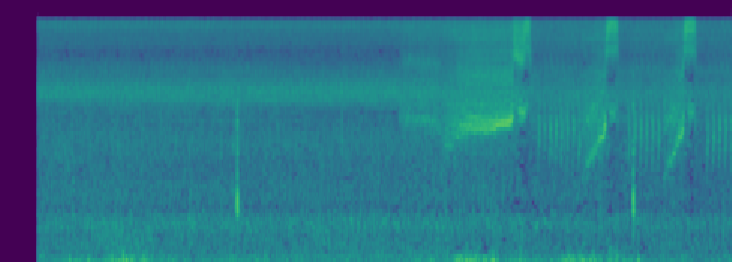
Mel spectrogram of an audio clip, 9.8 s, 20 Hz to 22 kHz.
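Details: Tsukutsukuboshi cicada singing on 29 August 2018 at Jūnichō-gata Suigō Park; a steady high shrill drone builds to louder, rhythmic pulsed phrases with rising sweeps, repeating roughly every second over the last few seconds.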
